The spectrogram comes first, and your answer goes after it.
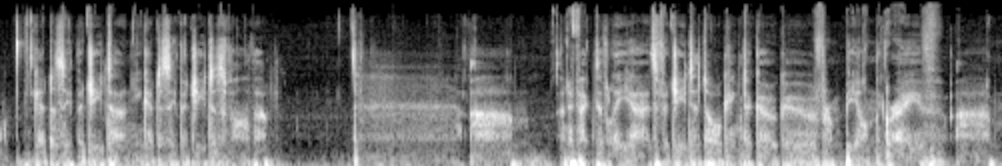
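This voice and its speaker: A man whispers in a very bright, breathy ASMR delivery, with no full voice behind it. He talks as an informal host recapping trivia, musing his way through with hesitant asides. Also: moderate pace, rough recording.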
